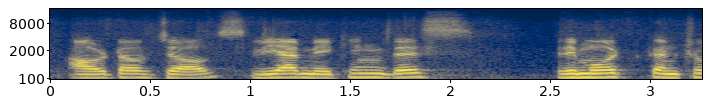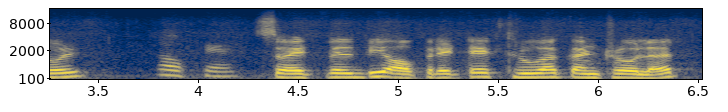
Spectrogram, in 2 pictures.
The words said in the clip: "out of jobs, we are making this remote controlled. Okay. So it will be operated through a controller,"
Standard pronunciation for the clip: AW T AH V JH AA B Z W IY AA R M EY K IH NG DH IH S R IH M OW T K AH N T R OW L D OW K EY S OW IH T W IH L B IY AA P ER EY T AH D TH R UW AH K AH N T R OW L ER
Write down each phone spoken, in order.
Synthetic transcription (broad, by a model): AW T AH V JH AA B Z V IY AA R M EY K IH NG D IH S R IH M OW T K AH N T R OW L OW K EY S OW IH T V IH L B IY AA P ER EY T AH D T R UW AH K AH N T R OW L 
